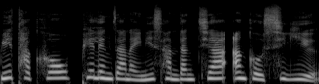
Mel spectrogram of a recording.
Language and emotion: Bodo, fearful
